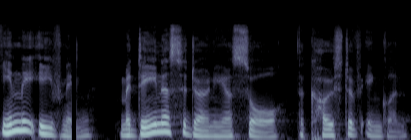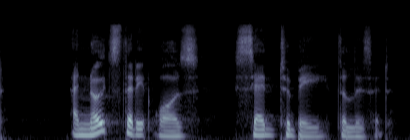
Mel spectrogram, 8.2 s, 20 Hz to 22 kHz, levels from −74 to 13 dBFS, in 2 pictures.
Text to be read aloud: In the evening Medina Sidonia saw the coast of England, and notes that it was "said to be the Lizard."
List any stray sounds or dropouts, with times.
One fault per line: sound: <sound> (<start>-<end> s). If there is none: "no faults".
sound: dropout (0.7-0.8 s)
